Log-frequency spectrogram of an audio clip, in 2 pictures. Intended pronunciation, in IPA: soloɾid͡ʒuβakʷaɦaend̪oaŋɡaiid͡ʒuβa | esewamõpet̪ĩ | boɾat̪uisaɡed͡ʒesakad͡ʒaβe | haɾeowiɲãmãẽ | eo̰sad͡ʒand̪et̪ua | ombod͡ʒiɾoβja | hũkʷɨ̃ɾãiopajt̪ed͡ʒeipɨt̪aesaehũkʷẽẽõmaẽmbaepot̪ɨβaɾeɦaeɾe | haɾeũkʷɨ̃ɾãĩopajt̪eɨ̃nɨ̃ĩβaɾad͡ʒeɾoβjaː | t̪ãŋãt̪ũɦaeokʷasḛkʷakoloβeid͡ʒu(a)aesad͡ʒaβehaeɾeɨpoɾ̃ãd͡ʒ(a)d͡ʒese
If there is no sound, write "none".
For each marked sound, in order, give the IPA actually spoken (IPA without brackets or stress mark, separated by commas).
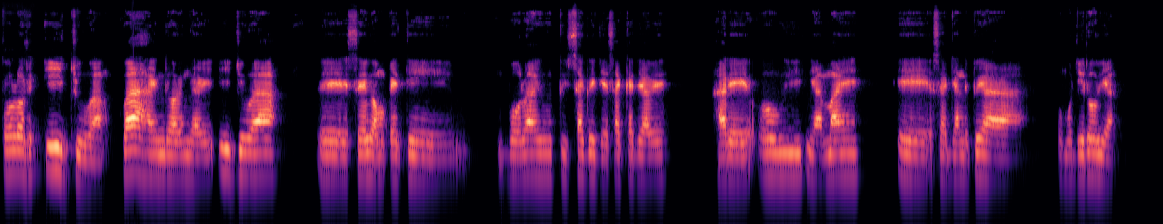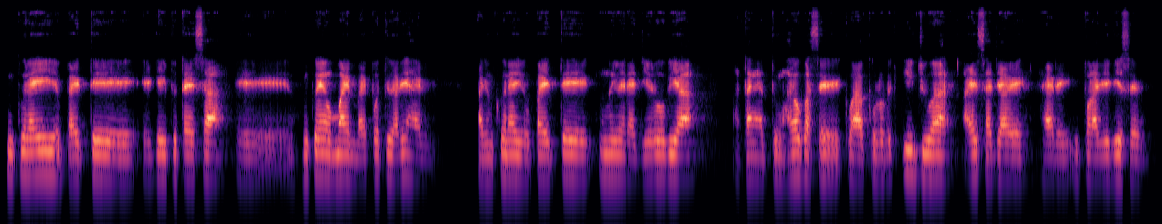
a, e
